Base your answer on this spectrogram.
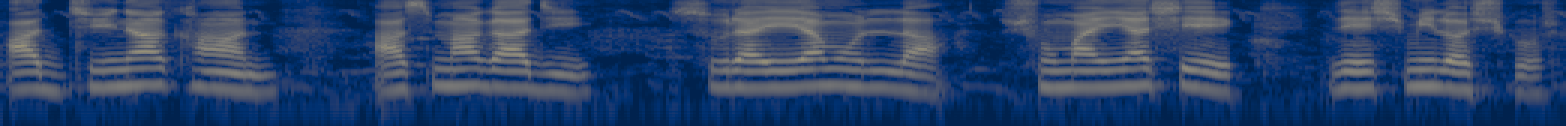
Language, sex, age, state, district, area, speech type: Bengali, female, 30-45, West Bengal, Dakshin Dinajpur, urban, spontaneous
